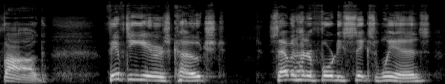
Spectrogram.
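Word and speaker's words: Phog: And that is pronounced fog.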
